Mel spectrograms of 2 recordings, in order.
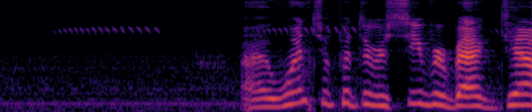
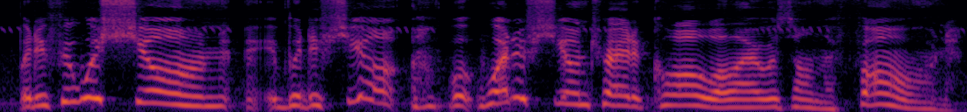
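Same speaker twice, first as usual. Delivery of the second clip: ordinary talk, nothing marked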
